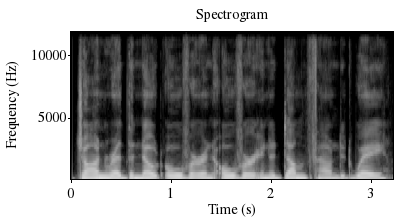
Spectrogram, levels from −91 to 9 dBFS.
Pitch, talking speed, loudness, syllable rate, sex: 190 Hz, 205 wpm, -15 LUFS, 4.9 syllables/s, female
